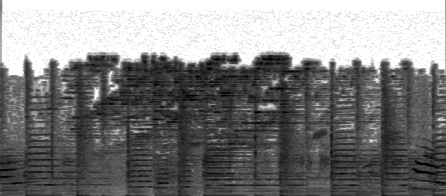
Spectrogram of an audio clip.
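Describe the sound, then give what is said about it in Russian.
A kitten meows repeatedly over a bouncy musical backing with a steady bass beat, the small cries fairly loud, rising and falling against the music. “Промок котенок, дрожит, ай-яй-яй.”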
